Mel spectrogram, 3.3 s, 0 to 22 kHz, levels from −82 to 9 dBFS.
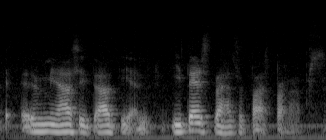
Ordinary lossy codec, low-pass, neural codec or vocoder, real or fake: none; 19.8 kHz; vocoder, 44.1 kHz, 128 mel bands every 512 samples, BigVGAN v2; fake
